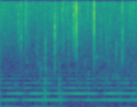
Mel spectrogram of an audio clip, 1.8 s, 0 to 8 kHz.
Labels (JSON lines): {"label": "biophony, midshipman", "recorder": "SoundTrap 500"}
